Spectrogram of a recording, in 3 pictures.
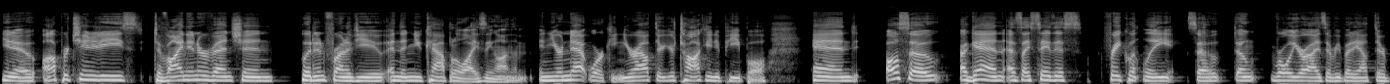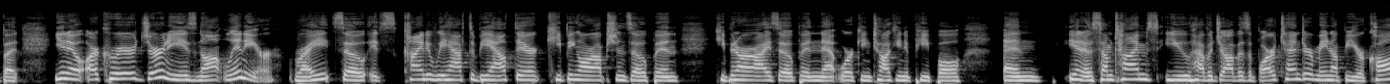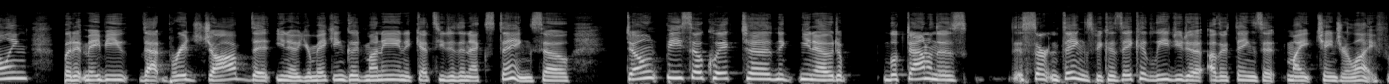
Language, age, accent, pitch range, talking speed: English, 40-59, American, 175-210 Hz, 200 wpm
